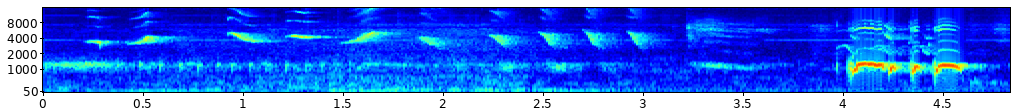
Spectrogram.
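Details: Local Javanese zebra dove with a big, loud voice and long breath, used as a lure to stir silent or lazy doves into singing; high twittering chirps from other birds, then a loud, rolling, stuttered coo burst at the end.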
